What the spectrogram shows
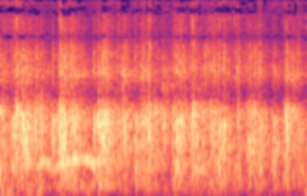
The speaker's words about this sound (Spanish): Ese aplauso debería haber salido mucho antes, ¿eh?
